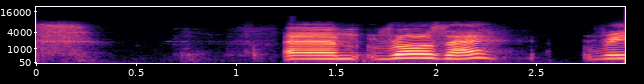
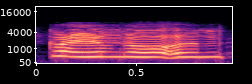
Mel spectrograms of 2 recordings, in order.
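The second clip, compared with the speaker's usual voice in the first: put-on Irish accent; 10 semitones higher, 6 dB louder than usual. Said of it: "I watch Graham Norton".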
